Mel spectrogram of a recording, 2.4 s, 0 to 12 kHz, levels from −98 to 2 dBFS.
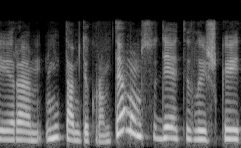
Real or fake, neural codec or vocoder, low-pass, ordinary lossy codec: real; none; 7.2 kHz; Opus, 64 kbps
